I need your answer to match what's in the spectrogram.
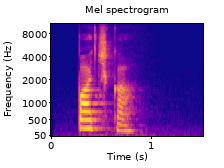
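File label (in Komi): "пачка", Komi, female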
